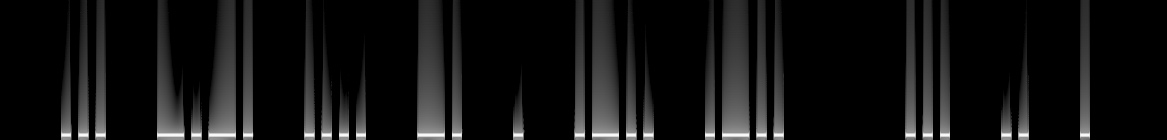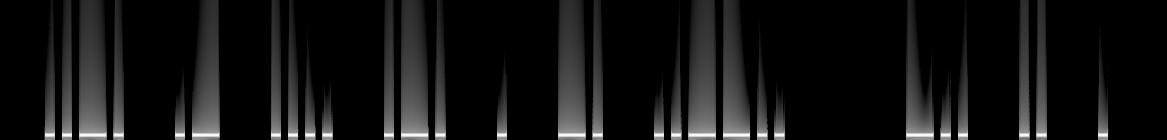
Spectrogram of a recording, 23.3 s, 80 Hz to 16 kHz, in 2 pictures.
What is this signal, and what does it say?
Morse code, heard as a keyed tone, about 14 wpm, spaced as for 10 wpm, 700 Hz. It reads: SCHNELL SIE FAHREN? DIE
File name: Morsekurs / Witze / Witz 14 Juli 2020, 50 F70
